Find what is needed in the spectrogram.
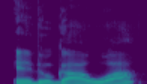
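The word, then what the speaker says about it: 江戸川: atención ahí porque es la manera de pronunciar Edgar alano en japonés edogawa Edgar en japonés ran o Lan Alan Po po y también reconoció haber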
